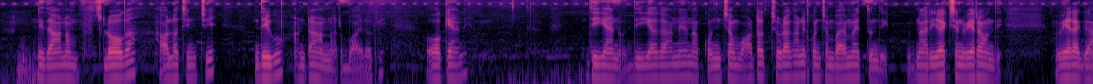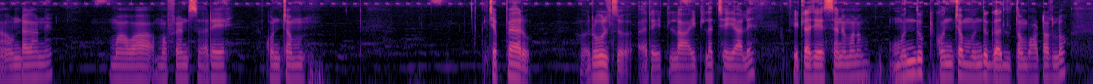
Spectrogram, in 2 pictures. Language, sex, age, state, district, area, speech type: Telugu, male, 18-30, Telangana, Vikarabad, urban, spontaneous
